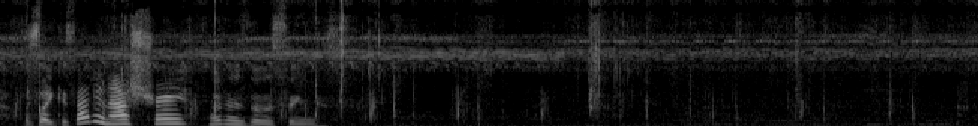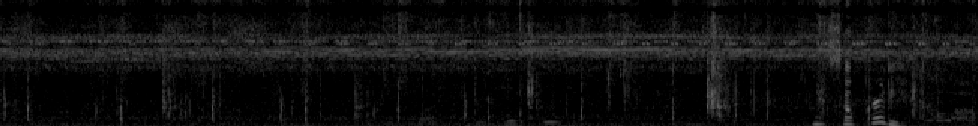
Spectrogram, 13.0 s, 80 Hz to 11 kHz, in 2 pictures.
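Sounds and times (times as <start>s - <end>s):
footsteps on concrete: 0.0s - 13.0s
night insects chorus: 0.0s - 13.0s.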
